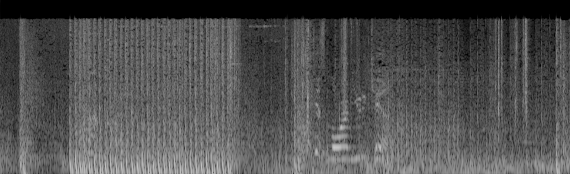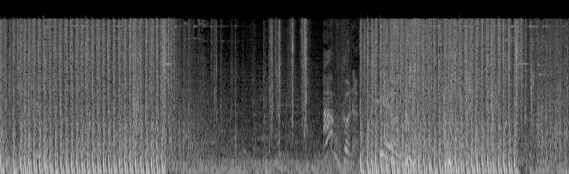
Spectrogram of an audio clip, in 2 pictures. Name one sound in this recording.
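A rifle fires rapidly in long bursts of automatic gunfire.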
